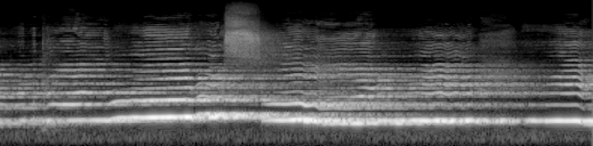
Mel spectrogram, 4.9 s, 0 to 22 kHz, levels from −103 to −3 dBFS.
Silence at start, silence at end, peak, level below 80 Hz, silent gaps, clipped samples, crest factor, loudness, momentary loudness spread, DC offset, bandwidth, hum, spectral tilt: 0 s; 0 s; -2 dBFS; -90 dBFS; none; under 0.1%; 14 dB; -16 LUFS; 14 LU; under 0.1%; 10.5 kHz; none; 1 dB/octave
